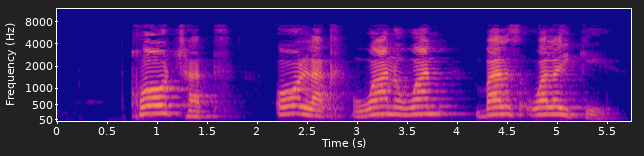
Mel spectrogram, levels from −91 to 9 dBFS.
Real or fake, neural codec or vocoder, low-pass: real; none; 7.2 kHz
